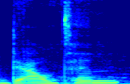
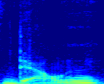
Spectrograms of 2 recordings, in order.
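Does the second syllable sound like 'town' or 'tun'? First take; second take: tun; tun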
